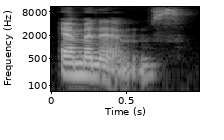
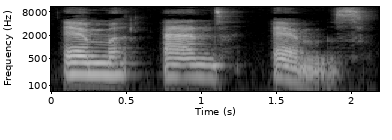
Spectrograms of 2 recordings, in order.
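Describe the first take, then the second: First: It is said quickly and run together. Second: It is said slowly and carefully. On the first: "when we speak, we usually say" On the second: "If you say it slowly"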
